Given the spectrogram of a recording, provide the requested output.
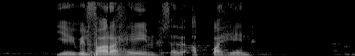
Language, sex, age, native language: Icelandic, other, 13, Icelandic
